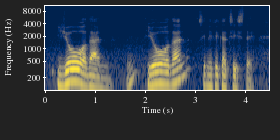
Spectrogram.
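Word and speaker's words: 冗談: Esa palabra es y se lee yodan.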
